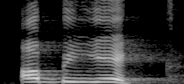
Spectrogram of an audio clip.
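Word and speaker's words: объект: The next word we are going to do is abhyekt. Abhyekt. Abhyekt is spelled as O, B, hard sign, ye, k, t.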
